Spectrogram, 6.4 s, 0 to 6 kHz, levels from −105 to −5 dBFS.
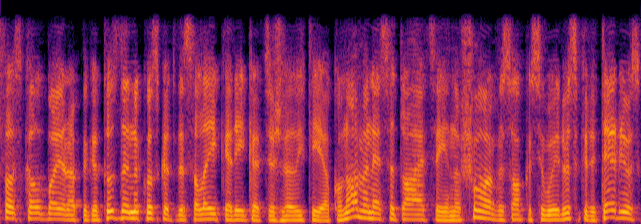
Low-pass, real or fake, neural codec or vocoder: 5.4 kHz; fake; codec, 16 kHz, 1.1 kbps, Voila-Tokenizer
